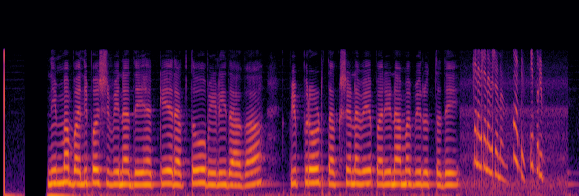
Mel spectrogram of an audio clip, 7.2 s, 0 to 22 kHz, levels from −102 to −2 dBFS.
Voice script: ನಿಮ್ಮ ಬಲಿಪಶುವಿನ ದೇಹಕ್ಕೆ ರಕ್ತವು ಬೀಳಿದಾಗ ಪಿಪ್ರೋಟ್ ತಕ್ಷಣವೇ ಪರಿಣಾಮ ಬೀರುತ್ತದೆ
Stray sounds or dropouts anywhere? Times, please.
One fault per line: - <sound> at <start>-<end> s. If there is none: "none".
- chirp at 5.9-6.9 s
